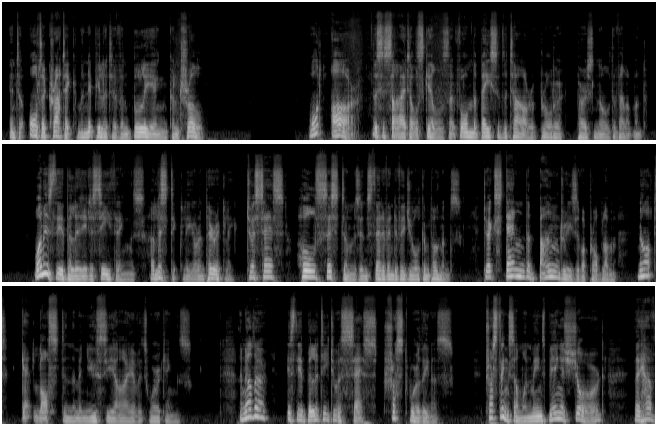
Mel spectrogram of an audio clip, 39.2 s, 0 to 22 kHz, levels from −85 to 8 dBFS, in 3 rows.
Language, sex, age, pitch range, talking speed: English, male, 50-69, 95-145 Hz, 105 wpm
